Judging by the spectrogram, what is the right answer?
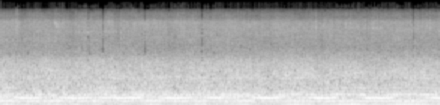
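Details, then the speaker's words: Lawn-Boy self-propelled walk-behind mower, roadside find: steady high-pitched unloaded drone, pitch sitting high; over-revving. "it sounds like it's over revving a little bit so i bent that arm to bring the rpms down a little bit"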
